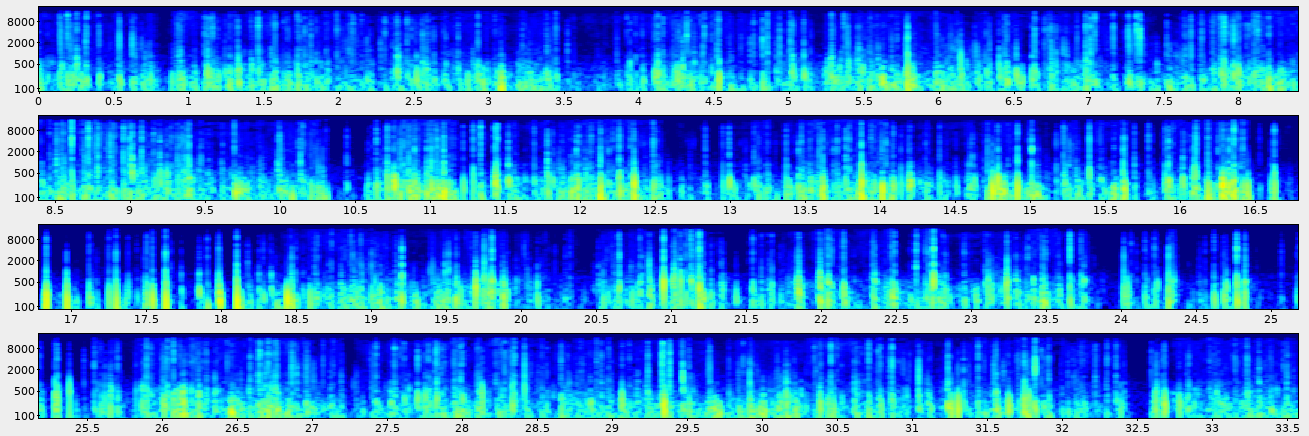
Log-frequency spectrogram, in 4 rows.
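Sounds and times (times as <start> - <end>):
ASMR scratching and tapping on a surface: 0.0 - 33.5.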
